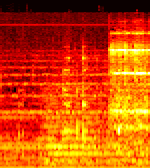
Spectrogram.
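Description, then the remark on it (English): A telephone rings at night in an empty office building, eight stories up, its bell tone buzzing steadily and growing brighter and louder partway through, with no voices. “But at night, eight stories up in an empty office building, that ringing sounded urgent.”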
